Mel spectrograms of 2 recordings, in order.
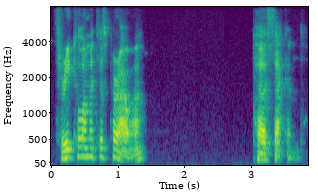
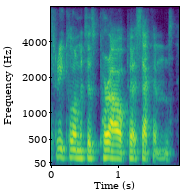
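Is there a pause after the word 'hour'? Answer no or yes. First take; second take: yes; no. First: There is a pause after the word hour. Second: It runs on with no pause after hour. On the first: The speaker calls it right. "just remember to pause when you're pronouncing it" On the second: The speaker calls it wrong. "if you just say three kilometers per hour per second, that just sounds weird"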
